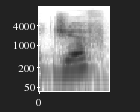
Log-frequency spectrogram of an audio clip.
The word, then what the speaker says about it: GIF: If I take a look at a GIF or GIF, depending on how you pronounce it, I only have 256 colors available to me.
